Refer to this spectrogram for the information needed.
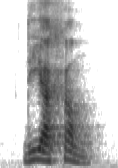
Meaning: diagram
- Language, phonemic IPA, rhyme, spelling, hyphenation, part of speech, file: Dutch, /ˌdi.aːˈɣrɑm/, -ɑm, diagram, di‧a‧gram, noun, Nl-diagram.ogg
